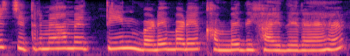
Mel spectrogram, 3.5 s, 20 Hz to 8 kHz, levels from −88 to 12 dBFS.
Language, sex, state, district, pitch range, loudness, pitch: Hindi, female, Gujarat, Valsad, 260-320 Hz, -12 LUFS, 285 Hz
